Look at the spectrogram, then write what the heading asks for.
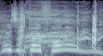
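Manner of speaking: put-on the followed concert-goer panicking in a silly accent; scared foreign boy. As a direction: play the nervous little Italian boy. Voices the followed Italian guy.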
